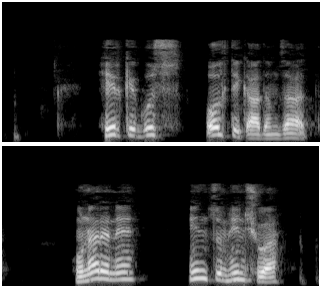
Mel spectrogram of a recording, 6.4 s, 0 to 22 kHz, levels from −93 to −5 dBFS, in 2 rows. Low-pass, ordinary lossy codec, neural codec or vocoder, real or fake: 7.2 kHz; MP3, 48 kbps; none; real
